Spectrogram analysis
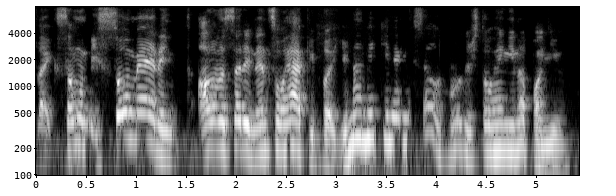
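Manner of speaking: high, animated workplace critique; marvel, then complain to the salesman; imitated baffled boss. Imitating bosses critiquing him.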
